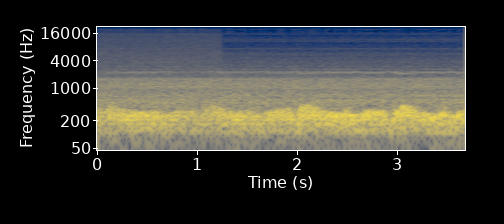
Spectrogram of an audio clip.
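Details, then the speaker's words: Duplex Doppler ultrasound of the left hepatic vein from a midline subcostal view during a liver scan, patient breathing: continuous whooshing signal rising and falling in rapid, uneven waves, hepatic vein Doppler flow. "again for the left we're getting a nice signal here we'll have our patient breathe and i'll take an image of that"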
